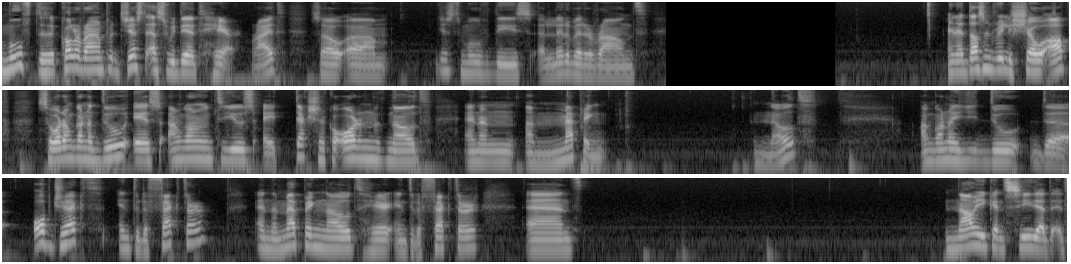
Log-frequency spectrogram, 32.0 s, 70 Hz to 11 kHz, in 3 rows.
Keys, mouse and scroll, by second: 0.6 middle click, 1.4 middle click, 2.3 middle click, 2.7 scroll down 1, 3.2-3.6 scroll up 4, 4.1 click, 5.6 click, 6.6 click, 6.7 middle click, 6.9-7.3 scroll down 7, 7.0 shift+middle click, 7.3-7.7 scroll up 7, 7.4 shift+middle click, 8.2 click, 10.5 middle click, 11.1-11.7 scroll down 4, 11.4 middle click, 11.8 shift+a, 19.7 middle click, 21.0 middle click, 22.8 click, 24.2 click.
